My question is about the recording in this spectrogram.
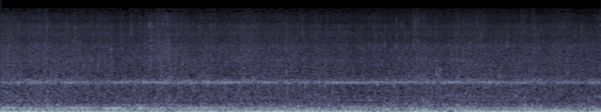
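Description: Boat engine running steadily at low speed: an even low hum with a thin steady high tone above it, over wind and water noise.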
